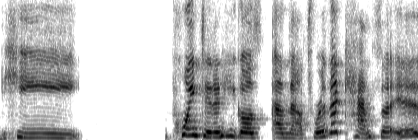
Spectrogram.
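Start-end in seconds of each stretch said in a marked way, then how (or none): 2.7-4.2 horrible, clumsy, botched put-on Australian accent. Retelling what a doctor said: bad Australian accent. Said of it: "forgive my Australian accent, which is horrible".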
